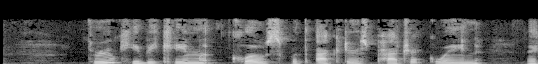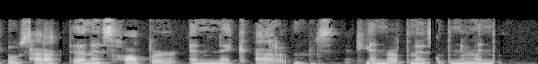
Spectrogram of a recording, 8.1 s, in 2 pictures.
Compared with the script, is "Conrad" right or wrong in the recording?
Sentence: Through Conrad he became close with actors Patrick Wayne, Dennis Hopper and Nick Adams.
wrong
